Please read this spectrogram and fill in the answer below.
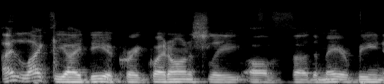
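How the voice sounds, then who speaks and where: Here a man speaks at a moderate pace with a medium pitch, fairly even intonation and a dark, mellow tone. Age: 70s. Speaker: mayor. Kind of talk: city council meeting discussion. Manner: halting, many fillers.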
